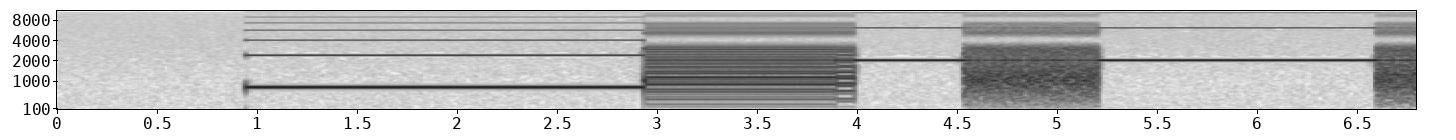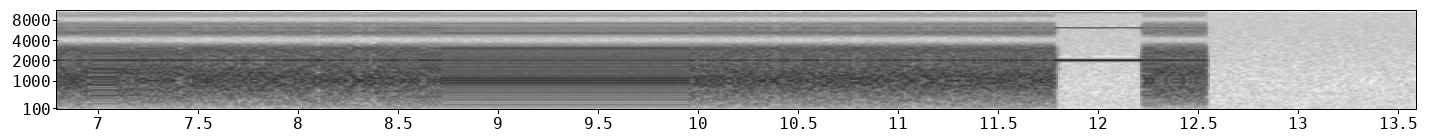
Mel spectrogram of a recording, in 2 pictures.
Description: ZX Spectrum tape loading, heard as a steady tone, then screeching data.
